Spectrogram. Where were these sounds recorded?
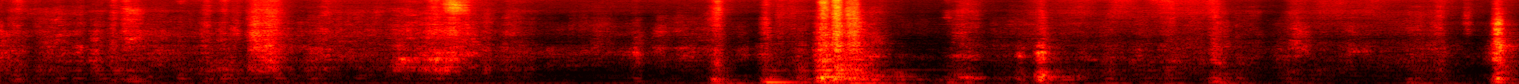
in a kitchen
